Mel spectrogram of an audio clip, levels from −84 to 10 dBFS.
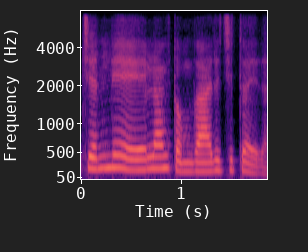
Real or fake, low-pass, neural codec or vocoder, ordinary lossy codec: fake; 7.2 kHz; codec, 16 kHz, 0.5 kbps, FunCodec, trained on Chinese and English, 25 frames a second; MP3, 64 kbps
